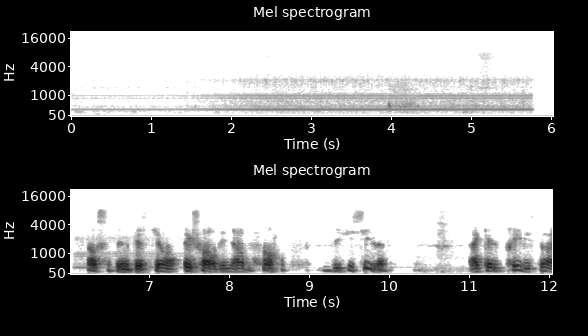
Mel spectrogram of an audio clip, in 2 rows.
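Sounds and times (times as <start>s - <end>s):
faint microphone hum: 6.2s - 10.0s.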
